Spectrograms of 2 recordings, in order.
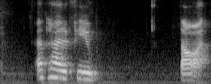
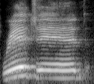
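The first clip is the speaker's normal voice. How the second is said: normal talking voice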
